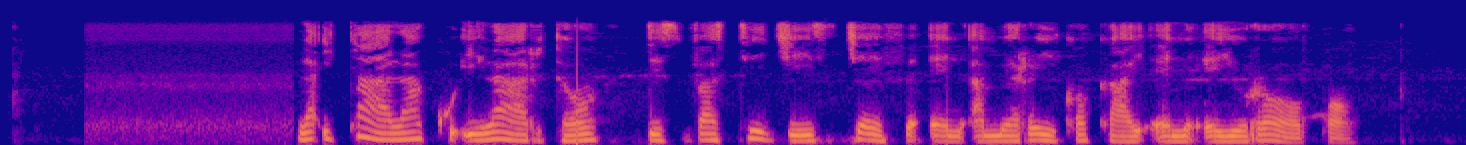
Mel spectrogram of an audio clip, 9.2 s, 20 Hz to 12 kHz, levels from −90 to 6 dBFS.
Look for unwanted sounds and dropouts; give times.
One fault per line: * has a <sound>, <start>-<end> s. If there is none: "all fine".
all fine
